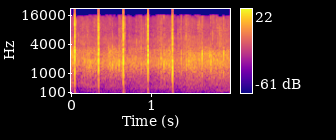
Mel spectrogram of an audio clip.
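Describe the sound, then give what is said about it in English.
Audience applause fills the room with dense clapping, punctuated by five sharp, louder claps that fall on a steady beat. “Some of you are clapping for yourselves right now.”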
